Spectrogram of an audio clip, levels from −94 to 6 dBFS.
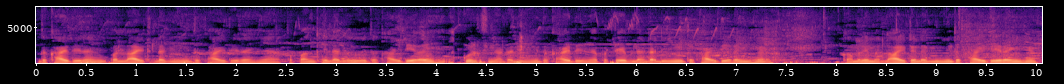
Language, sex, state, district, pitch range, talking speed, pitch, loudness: Hindi, male, Chhattisgarh, Kabirdham, 100-105 Hz, 245 wpm, 100 Hz, -21 LUFS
